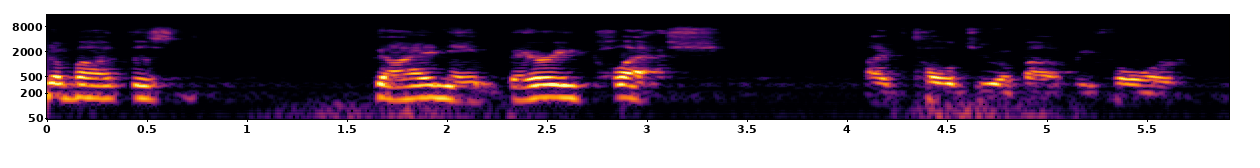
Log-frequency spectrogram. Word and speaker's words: Plesce: Nick's film, um, and somehow I learned about this guy named Barry Plesh. I've told you about before. Yeah. Plesce is how his last name is spelled.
